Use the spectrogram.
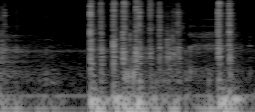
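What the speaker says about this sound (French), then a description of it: "je vais taper menu" Keys clatter on a computer keyboard in a quick burst of close, crisp keystrokes. A softer pair follows after a short gap, over a low steady hum with no voices.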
